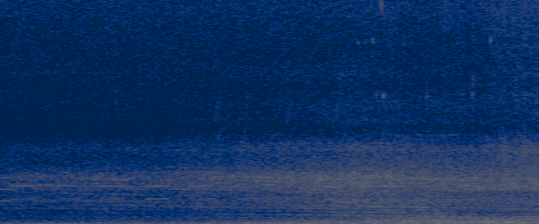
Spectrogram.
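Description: An electric train approaches and rumbles past, growing louder.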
